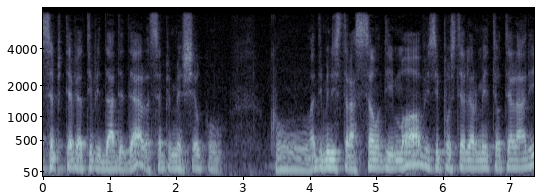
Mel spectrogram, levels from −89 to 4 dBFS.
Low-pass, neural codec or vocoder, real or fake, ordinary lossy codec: 7.2 kHz; none; real; none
